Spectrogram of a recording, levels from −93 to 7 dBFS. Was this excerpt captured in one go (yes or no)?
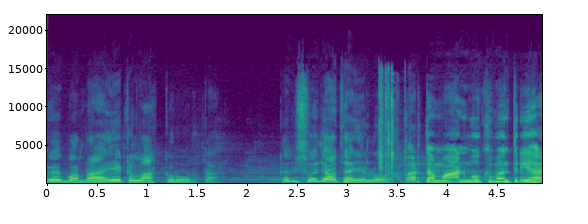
no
